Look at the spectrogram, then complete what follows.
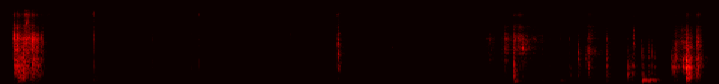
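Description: Plastic and two-way carpet tape being handled and cut: a short scratchy rustle, a couple of single clicks, then a run of quick scratchy rustles near the end.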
